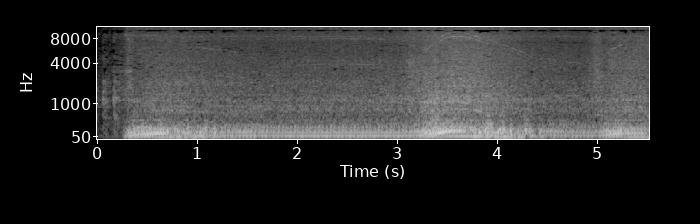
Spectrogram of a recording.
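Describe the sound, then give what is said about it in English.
A 2022 Jeep Wrangler Rubicon 392 engine revs with a loud, steady low rumble. It surges louder around the middle, settles back, then gives another brief rise near the end. “He brings us the new Jeep Rubicon, and you got to check this thing out, man. It's sick.”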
